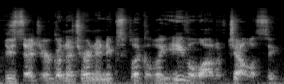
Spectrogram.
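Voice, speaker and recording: A man voicing a meek, eager would-be villain from the basement in a comedic puppet review, with a gravelly voice. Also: fairly high pitch, steady tone, quick pace, fairly bright tone, a little hiss or hum. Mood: eager, ominous.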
